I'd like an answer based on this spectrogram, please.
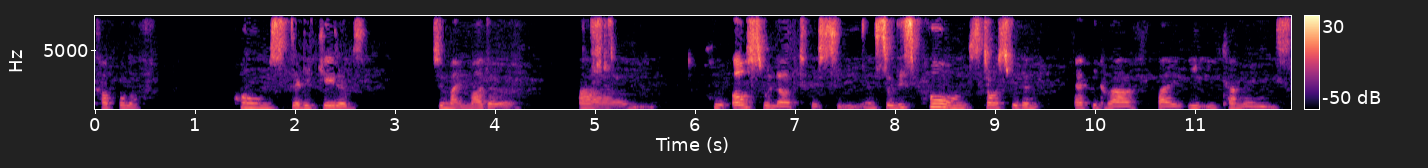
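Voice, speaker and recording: With a French accent, a woman speaks at a medium pitch and a fairly slow pace, sounding somewhat breathy with a dark, mellow tone and fairly even intonation. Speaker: poet. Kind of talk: casual introduction; poetry reading. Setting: video call. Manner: halting, many fillers when talking.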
